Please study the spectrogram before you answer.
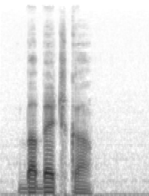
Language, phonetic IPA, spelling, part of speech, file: Polish, [baˈbɛt͡ʃka], babeczka, noun, Pl-babeczka.ogg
